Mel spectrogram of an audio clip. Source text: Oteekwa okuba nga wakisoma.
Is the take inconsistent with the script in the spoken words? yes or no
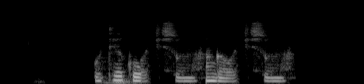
yes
